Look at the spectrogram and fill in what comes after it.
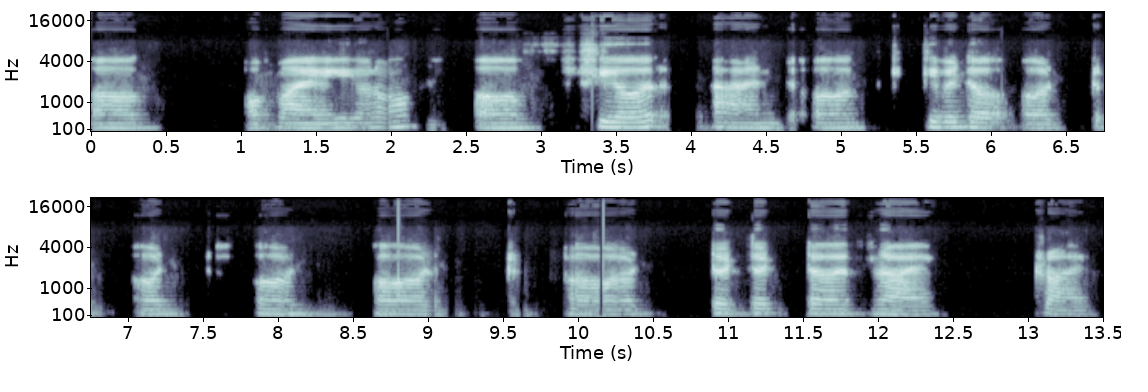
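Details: Adult woman who stammers, asking how to overcome fear of teaching as a person who stammers; stuttering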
